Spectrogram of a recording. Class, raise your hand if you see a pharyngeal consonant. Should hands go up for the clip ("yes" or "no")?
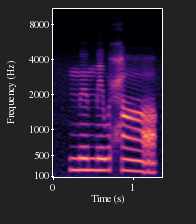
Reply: yes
